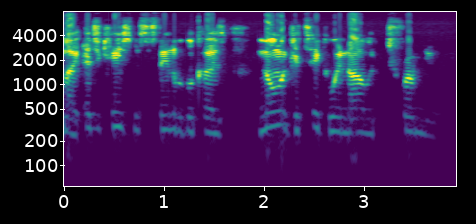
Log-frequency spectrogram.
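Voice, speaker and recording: Recorded dry and close with no echo, a man with an American accent talks at a very fast pace and fairly high pitch. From US Northeast, Boston. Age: 20s. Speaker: motivational speaker. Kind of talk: interview.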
